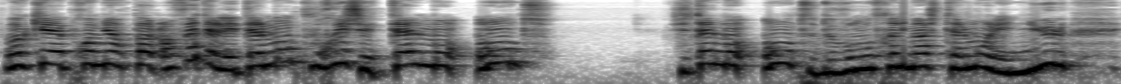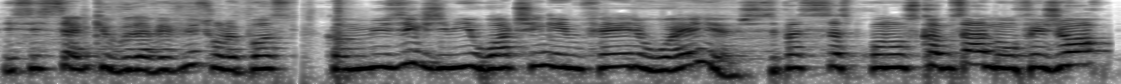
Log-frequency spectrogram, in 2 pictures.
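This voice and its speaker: A woman's voice: sits high, fast, slight background noise. A teenage girl with a French accent chatting casually in a vlog, self-mocking, with hesitant restarts and trailing off. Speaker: vlogger. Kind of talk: casual chat.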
